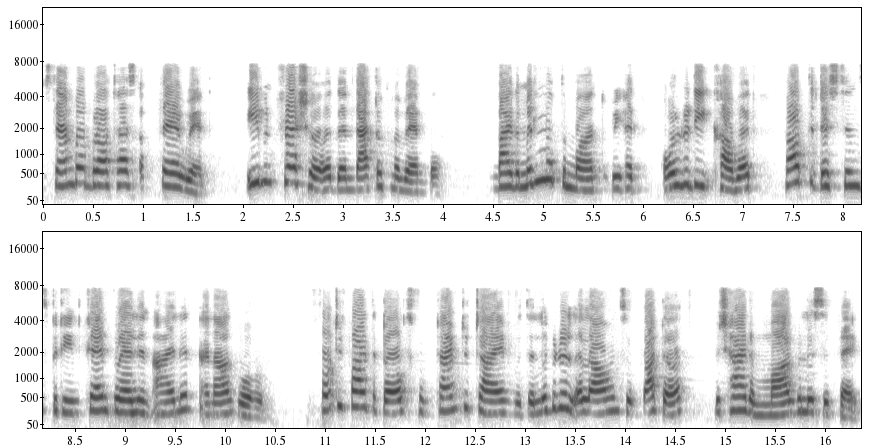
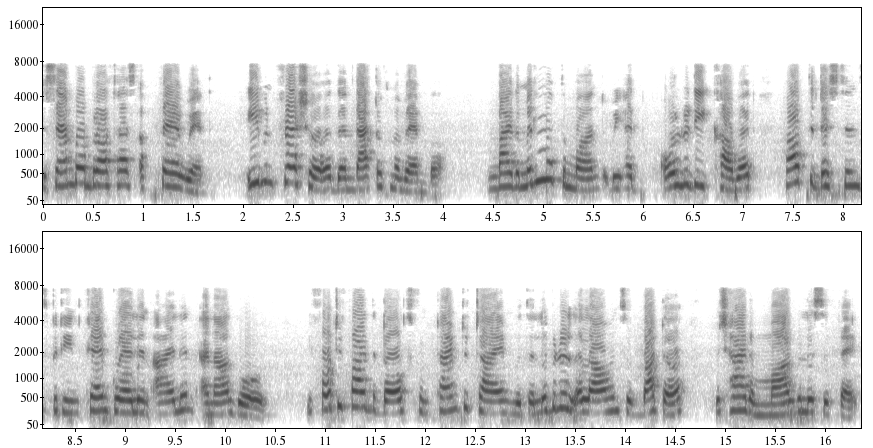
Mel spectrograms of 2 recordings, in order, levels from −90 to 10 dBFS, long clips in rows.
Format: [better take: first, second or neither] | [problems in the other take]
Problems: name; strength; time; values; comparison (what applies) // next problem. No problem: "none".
second | noise reduction (neural mask model DeepFilterNet 3)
